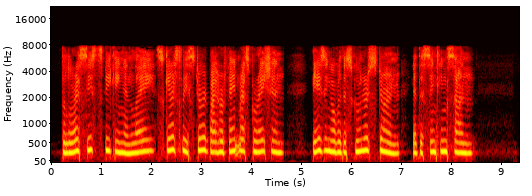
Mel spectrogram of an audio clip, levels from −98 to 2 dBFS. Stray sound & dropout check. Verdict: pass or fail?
pass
